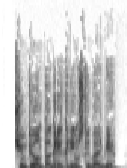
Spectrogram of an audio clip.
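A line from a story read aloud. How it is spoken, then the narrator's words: Plain. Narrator (Russian): сказал я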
